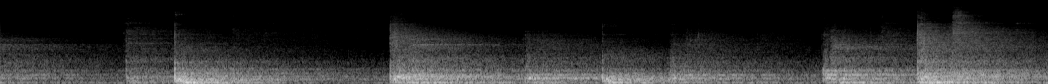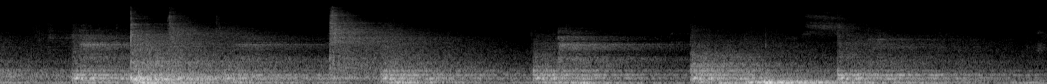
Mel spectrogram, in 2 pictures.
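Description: Shashka (Cossack sabre) blows landing on rubber tyres mounted on metal pole stands: a series of heavy thuds at uneven intervals, about one a second. Each one rings and echoes away slowly in a large gym hall.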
